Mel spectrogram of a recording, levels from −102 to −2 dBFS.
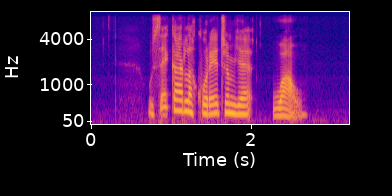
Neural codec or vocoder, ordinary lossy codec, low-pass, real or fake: codec, 16 kHz, 8 kbps, FunCodec, trained on LibriTTS, 25 frames a second; none; 7.2 kHz; fake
